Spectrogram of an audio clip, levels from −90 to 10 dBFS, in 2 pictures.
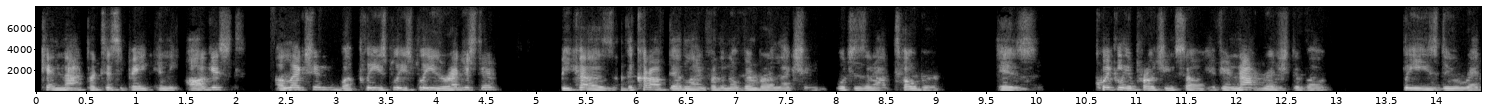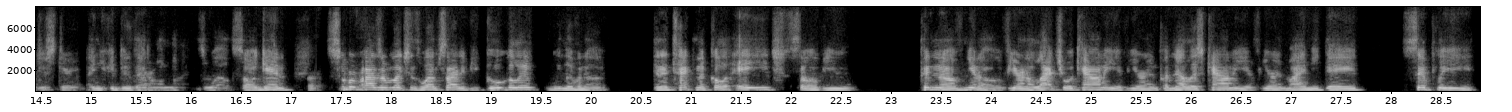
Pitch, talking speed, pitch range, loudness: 145 Hz, 175 wpm, 130-160 Hz, -19 LUFS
